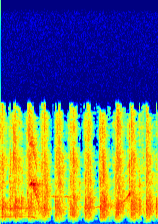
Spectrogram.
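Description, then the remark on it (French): An audience at a show breaks into steady, loud applause for a man, many hands clapping together in a dense, continuous wash with a slightly pulsing rhythm, and no one speaking over it. “Applaudissez-le très fort.”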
